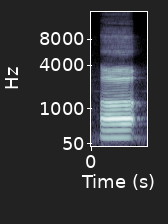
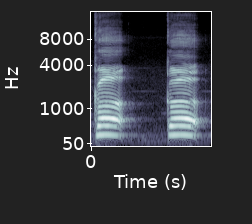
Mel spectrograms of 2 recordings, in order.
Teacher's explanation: क तो जिहवा मोटी होके जहां स्पर्श करती है पीछे वो जिहवा का मूल जहां स्पर्श करता है उसको कंठ बोलते हैं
